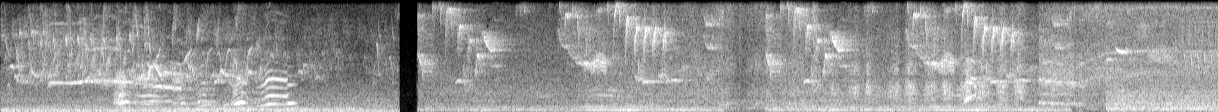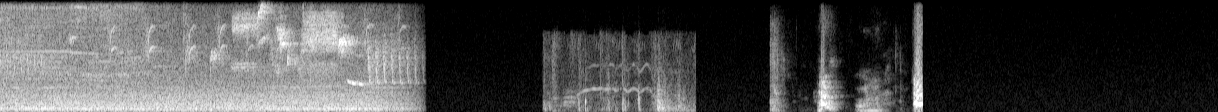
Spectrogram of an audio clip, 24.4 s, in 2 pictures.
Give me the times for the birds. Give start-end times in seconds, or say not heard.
0.0-16.4.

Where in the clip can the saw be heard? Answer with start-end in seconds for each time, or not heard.
6.7-13.8.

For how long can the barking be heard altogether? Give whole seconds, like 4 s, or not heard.
4 s.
